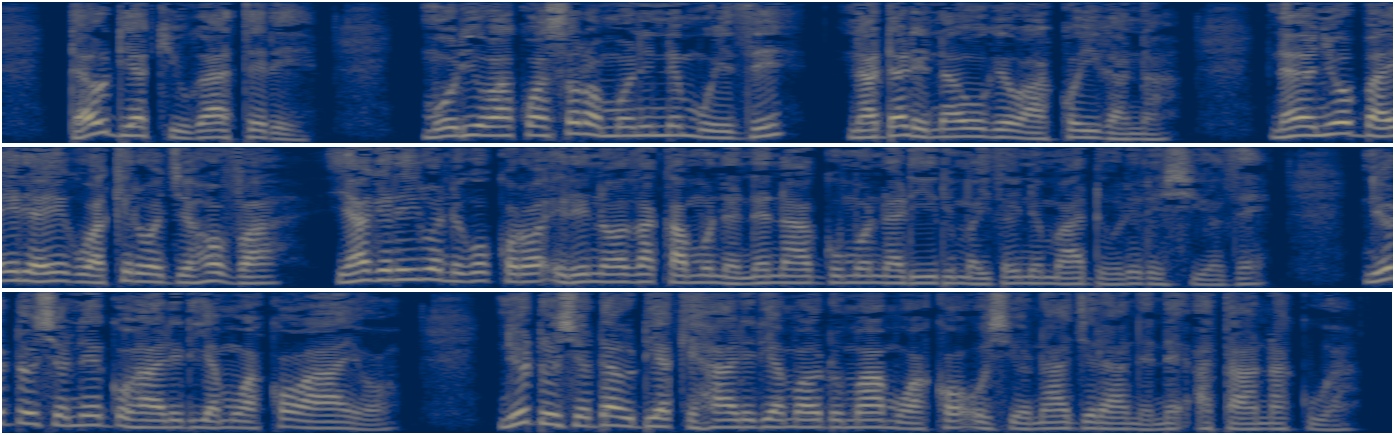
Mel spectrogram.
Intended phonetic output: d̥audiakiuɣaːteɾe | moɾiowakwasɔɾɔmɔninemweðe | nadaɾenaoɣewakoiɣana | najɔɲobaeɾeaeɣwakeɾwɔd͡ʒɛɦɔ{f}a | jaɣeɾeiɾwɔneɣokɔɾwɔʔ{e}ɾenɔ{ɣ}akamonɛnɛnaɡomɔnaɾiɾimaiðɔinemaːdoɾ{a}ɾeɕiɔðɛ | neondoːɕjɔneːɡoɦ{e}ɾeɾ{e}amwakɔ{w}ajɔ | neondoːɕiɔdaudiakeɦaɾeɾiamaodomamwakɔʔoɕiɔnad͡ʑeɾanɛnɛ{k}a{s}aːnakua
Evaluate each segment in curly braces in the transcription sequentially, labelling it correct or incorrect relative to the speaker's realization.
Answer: incorrect: v, correct, incorrect: ð, incorrect: e, incorrect: a, incorrect: i, correct, incorrect: ʔ, incorrect: t

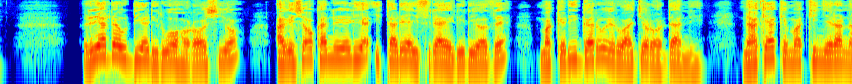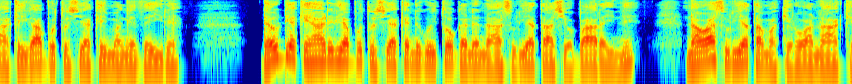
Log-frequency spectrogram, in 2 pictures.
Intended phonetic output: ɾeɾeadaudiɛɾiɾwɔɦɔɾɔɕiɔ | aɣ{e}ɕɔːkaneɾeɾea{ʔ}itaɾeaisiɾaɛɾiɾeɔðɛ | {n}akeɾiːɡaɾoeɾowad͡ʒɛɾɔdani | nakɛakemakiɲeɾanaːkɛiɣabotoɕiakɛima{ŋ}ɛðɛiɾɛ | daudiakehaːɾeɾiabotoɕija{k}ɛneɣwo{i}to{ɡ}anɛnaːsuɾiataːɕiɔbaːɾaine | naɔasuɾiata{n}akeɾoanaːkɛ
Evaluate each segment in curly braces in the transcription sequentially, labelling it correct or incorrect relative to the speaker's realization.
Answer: correct, correct, incorrect: m, correct, correct, correct, correct, incorrect: m

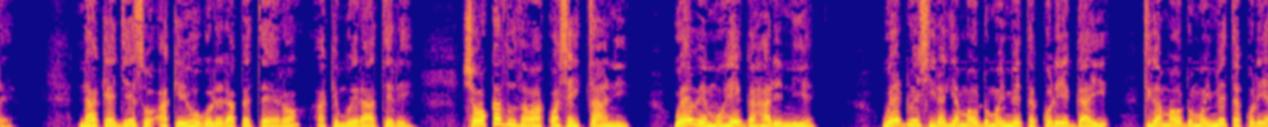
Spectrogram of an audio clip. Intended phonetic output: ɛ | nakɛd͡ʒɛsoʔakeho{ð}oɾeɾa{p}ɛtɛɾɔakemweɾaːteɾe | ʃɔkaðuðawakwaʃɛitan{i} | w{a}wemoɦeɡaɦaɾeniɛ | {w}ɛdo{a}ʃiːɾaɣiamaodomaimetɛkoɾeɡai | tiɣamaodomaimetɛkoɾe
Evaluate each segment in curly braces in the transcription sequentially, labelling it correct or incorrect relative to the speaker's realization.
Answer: incorrect: ɣ, correct, correct, incorrect: ɛ, correct, incorrect: e

